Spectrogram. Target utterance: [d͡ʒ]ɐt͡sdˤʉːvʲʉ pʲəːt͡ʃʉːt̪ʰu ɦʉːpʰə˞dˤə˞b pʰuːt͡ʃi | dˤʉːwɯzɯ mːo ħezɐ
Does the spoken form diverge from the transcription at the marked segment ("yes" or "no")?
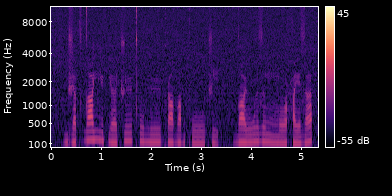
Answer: no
